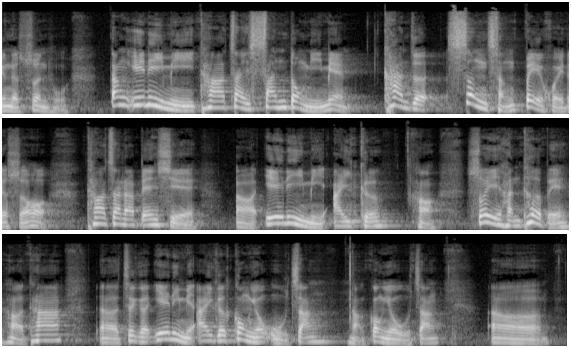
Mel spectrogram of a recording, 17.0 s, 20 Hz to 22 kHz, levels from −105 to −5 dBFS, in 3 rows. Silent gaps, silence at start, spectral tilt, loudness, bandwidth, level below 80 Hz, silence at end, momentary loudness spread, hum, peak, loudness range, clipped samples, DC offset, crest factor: none; 0 s; -5 dB/octave; -27 LUFS; 16.5 kHz; -58 dBFS; 0.2 s; 9 LU; none; -6 dBFS; 2 LU; under 0.1%; under 0.1%; 22 dB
